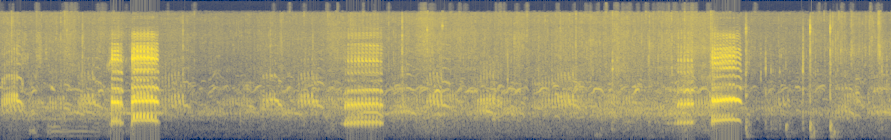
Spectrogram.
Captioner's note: crane calls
